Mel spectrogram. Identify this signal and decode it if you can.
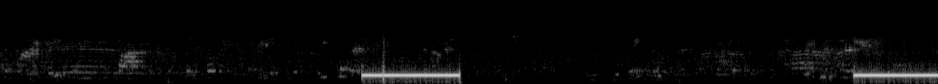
Ringback tone (Europe, 425 Hz), with speech.
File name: out- -2009- - - .283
